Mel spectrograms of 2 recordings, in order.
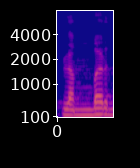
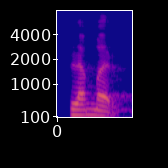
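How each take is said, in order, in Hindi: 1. m के बाद b की आवाज़ सुनाई देती है। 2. m के बाद कोई b की आवाज़ सुनाई नहीं देती। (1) "इसे प्लम्बर नहीं पढ़ना है" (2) "बी है ना वो साइलेंट है"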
